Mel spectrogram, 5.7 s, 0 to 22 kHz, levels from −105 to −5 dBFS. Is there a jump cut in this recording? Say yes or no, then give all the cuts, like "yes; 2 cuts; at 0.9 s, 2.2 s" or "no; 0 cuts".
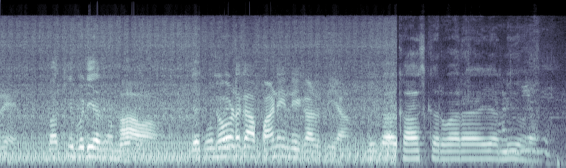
yes; 2 cuts; at 2.0 s, 4.0 s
